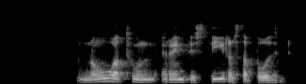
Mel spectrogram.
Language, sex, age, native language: Icelandic, male, 20-29, Icelandic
